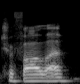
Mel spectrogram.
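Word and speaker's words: triphala: Um out of those, if I were going to choose one, I would choose trfola because and some people pronounce it trfala. It it doesn't matter, but um that is a balanced formula.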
